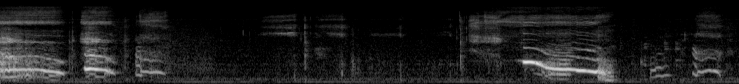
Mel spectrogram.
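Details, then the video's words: Pet dog left at home while the owner's sister is away, crying indoors in a small room: short whimpers at first, then a louder falling howl near the end with snuffling breaths between calls. "When my sister is away... - the howling dog"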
